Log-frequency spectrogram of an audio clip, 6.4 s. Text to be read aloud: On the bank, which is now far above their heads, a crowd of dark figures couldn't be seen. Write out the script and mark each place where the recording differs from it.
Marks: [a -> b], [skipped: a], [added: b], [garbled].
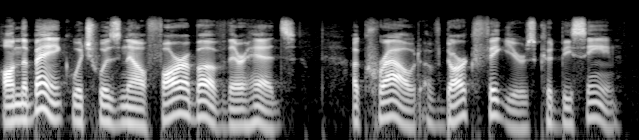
On the bank, which [is -> was] now far above their heads, a crowd of dark figures [couldn't -> could] be seen.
